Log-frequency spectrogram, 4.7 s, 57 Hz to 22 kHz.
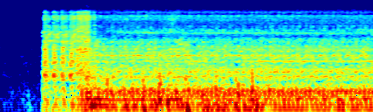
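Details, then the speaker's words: Ram 6.7L Cummins diesel, about a year and 30,000 miles after a turbo rebuild, started with the engine still cold: quick crank, immediate catch and an even, steady idle with no misses or knocks; normal cold start. "See there, everything starts up good."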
